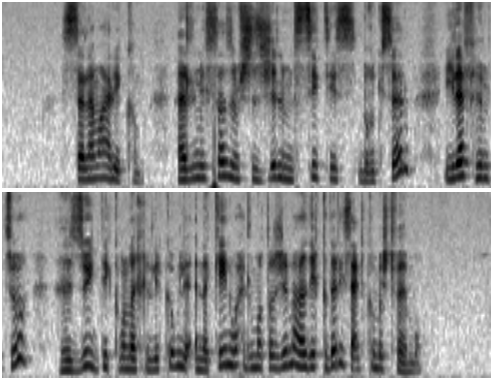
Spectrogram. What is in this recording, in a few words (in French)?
Arabe maghrebin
